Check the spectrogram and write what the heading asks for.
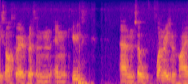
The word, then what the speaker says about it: Qt: three times as much which is great it's pronounced cute is one word so it's a way to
